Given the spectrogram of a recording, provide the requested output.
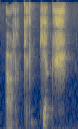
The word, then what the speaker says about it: Altkirch: de le faire vivre à Altkirch, donc également à prononcer à l'allemande,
